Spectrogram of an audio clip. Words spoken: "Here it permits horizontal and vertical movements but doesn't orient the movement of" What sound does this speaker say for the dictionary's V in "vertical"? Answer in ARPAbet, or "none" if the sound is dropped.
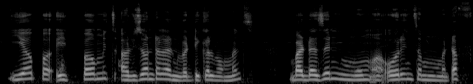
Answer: V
